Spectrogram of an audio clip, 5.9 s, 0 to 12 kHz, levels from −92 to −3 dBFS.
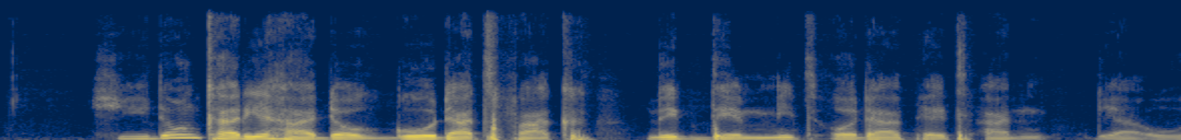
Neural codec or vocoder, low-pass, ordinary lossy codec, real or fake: codec, 24 kHz, 3 kbps, HILCodec; 10.8 kHz; none; fake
